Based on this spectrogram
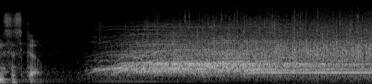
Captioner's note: applause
